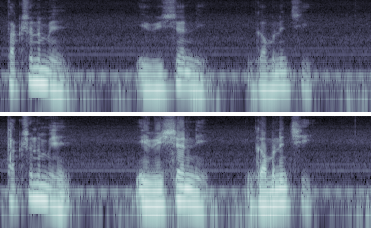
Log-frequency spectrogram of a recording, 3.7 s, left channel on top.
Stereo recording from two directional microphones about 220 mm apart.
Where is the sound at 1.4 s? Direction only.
30° right (ahead or behind).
